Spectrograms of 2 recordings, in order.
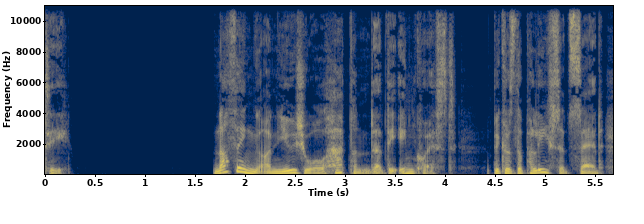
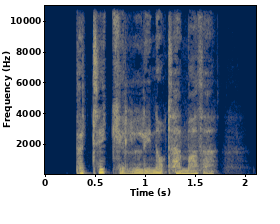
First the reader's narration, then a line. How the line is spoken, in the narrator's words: murmured Sophia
